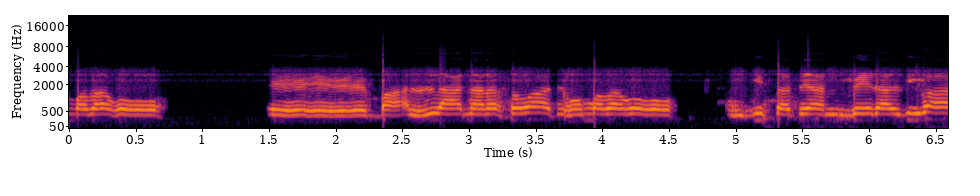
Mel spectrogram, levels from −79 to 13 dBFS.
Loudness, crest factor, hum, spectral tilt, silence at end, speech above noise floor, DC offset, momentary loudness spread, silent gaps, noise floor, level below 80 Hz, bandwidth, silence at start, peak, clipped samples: -15 LUFS; 12 dB; none; -4 dB/octave; 0 s; 48 dB; under 0.1%; 6 LU; none; -63 dBFS; -72 dBFS; 5.4 kHz; 0 s; -2 dBFS; under 0.1%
